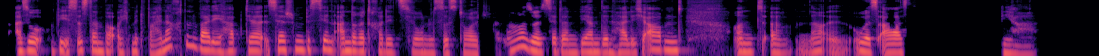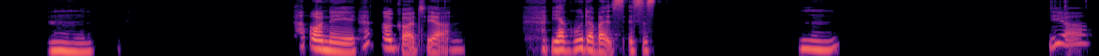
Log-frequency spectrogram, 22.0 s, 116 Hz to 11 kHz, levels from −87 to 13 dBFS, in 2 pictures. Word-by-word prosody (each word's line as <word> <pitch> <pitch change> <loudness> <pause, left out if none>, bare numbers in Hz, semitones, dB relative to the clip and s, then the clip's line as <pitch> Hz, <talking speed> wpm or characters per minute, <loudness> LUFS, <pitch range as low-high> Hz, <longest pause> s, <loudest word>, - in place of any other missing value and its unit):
Also, 180 +2 +2
wie 180 +1 -3
ist - - +2
es 180 +2 +5
dann 185 -1 0
bei 165 - -2
euch 155 - -7
mit 175 -2 -7
Weihnachten? 235 - -4
Weil 190 -2 +4
ihr 175 -2 -3
habt 175 +1 -5
ja 185 -1 +2
Ist 205 - +2
ja 200 - +3
schon 200 +1 -3
'n - - 0
bisschen 205 0 +2
andere 175 0 0
Tradition 160 -1 -2
als 150 0 -3
das 145 0 +1
Deutsche, 145 -2 -5 0.2
ne? 240 +7 0
So 185 -5 +4
ist 165 0 +3
ja 170 - -1
dann 155 -1 -3
wir 170 - -1
haben 165 0 -1
den 155 -2 -2
Heiligabend 190 +5 0 0.5
und, 165 -1 -3
ähm, 155 0 -4
ne, 180 -1 -5
in 185 - -8
USA 160 -2 +4
ist 160 - -4 0.9
Ja. 140 -3 -8 1.1
Mhm. 175 -2 +1 2.2
Oh, 220 -2 +8
ne, 170 -5 +3 0.3
oh 225 -1 +4
Gott, 225 - 0
ja. - - 0 1.0
Ja 195 +1 +7
gut, 205 +3 +2
aber 175 -4 +5
es - - +4
ist 185 - +1
es 185 +1 +7 1.5
Mhm. 210 0 -1 2.1
Ja, 325 +3 -5
175 Hz, 145 wpm, -25 LUFS, 160-195 Hz, 2.2 s, Oh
